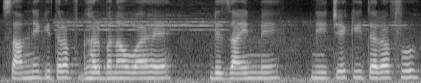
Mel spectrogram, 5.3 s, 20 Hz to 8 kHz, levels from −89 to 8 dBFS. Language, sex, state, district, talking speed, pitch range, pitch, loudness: Hindi, female, Himachal Pradesh, Shimla, 135 wpm, 205-225 Hz, 210 Hz, -14 LUFS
